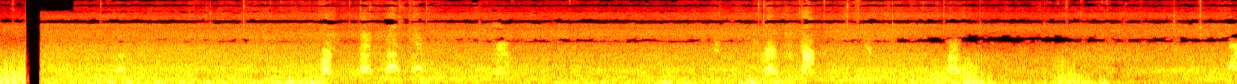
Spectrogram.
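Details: German Shepherd dog at play, giving short sharp barks in two loose clusters, a few around the third and fourth seconds and more near the eighth to tenth, over a constant roar of wind or surf-like noise.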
